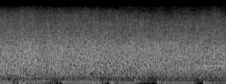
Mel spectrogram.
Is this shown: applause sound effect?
yes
